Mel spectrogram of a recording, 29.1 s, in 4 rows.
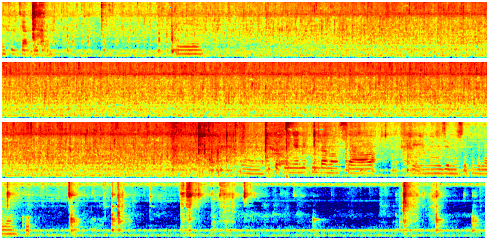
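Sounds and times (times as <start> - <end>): meat sizzling and bubbling in a wok: 0.0 - 21.9.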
